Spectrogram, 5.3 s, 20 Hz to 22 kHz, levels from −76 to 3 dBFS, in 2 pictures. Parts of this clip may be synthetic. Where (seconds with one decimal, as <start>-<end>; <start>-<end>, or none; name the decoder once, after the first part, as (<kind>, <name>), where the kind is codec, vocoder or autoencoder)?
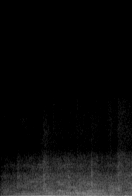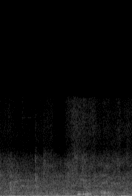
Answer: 2.1-2.7 (codec, SNAC); 3.6-5.3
